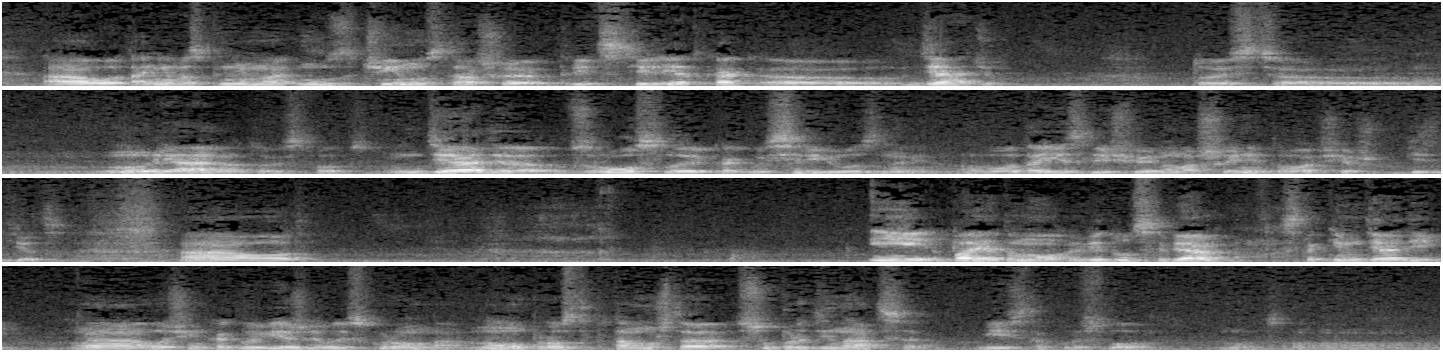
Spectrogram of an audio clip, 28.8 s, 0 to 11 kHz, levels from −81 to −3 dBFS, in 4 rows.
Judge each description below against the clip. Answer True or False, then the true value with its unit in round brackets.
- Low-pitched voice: True (115 Hz)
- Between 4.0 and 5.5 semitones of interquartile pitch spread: True (5.1 semitones)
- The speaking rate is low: False (125 wpm)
